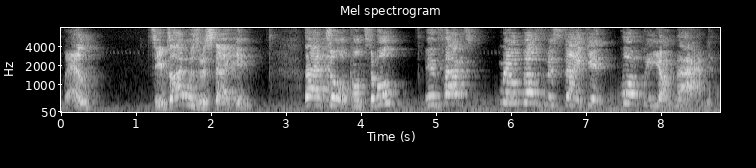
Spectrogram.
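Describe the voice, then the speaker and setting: A man's voice: very high voice, big pitch swings, takes it slowly, vocal fry, bright, forceful tone, soft background music, full character voice. A man playing a wry, placating old gravedigger in a 1960s radio horror drama. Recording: old radio recording, echoey.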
